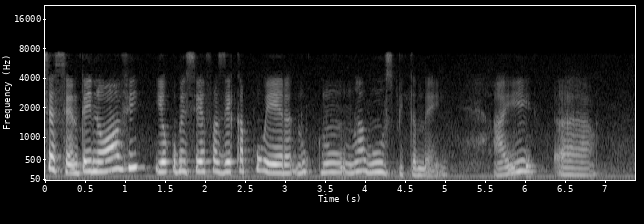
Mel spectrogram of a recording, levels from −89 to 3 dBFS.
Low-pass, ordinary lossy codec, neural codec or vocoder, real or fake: 7.2 kHz; none; none; real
